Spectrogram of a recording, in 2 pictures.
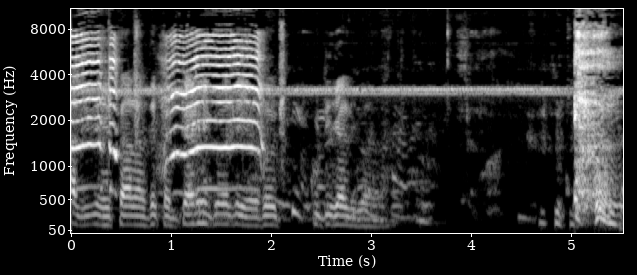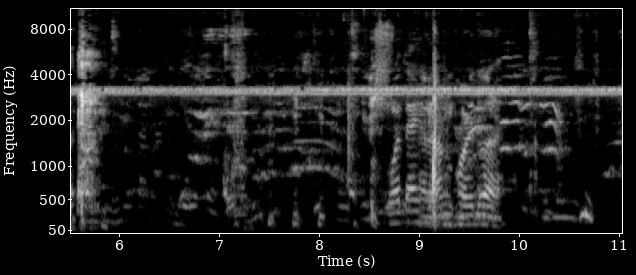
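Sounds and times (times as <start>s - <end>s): person coughing: 5.0s - 5.8s.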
